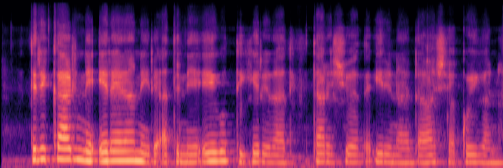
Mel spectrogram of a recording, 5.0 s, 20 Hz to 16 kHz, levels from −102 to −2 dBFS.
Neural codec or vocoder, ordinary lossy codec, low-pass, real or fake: autoencoder, 48 kHz, 128 numbers a frame, DAC-VAE, trained on Japanese speech; none; 14.4 kHz; fake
